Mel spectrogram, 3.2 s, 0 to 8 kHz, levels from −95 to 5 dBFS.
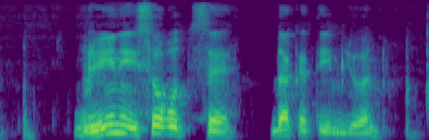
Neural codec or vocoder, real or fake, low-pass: none; real; 7.2 kHz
